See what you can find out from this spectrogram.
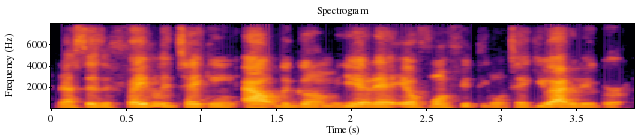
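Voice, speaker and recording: A woman's voice: low-pitched, sing-song, rapid-fire, a bit bright, slightly rough. A woman host giving sassy casual commentary on the news, calling her viewers honey and child.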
